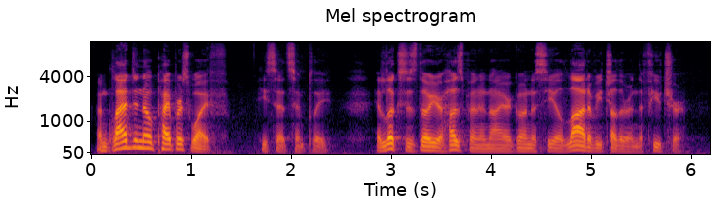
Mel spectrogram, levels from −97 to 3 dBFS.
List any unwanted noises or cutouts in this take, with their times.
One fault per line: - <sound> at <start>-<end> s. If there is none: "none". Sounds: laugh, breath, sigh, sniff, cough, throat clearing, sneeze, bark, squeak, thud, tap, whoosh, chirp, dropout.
none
